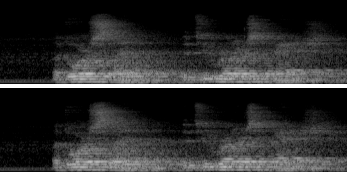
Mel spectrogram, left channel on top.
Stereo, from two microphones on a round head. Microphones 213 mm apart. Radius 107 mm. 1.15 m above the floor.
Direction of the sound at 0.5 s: 20° right (ahead or behind).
